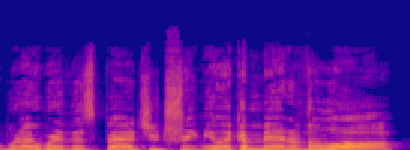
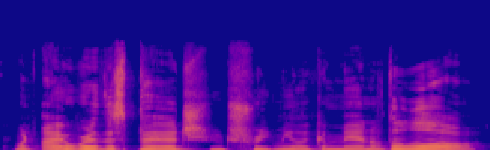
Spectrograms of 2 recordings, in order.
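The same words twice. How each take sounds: First: The line is delivered with strong intensity. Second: The line is delivered with less intensity. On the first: The speaker calls it wrong. "You said that with way more intensity than he goes" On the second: The speaker calls it right. "let me try this again"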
